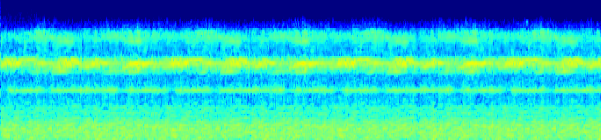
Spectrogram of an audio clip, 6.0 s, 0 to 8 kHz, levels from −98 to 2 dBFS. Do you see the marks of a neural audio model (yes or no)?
yes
